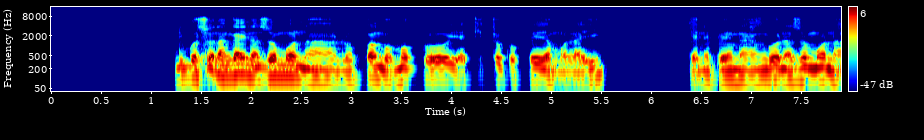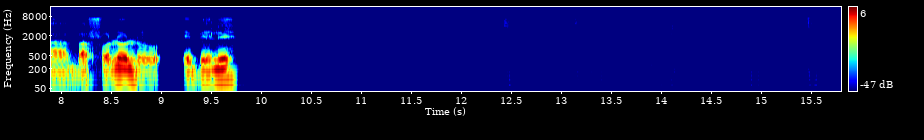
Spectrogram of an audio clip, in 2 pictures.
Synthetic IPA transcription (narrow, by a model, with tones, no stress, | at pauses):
li˨bo˨so˦na˨ŋɡa˦i˦na˨zo˦mɔ˦na˨lo˨pa˦ŋɡo˨mɔ˦kɔ˦ja˨ki̥˨tɔ˦kɔ˨pe˦ja˨mo˨la˨ji˦ | pɛ˨nɛ˨pɛ˨nɛ˨na˨ja˨ŋɡo˦na˨zo˦mɔ˦na˨ba˨fo˨lo˦lo˨ | e˨be˨le˦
